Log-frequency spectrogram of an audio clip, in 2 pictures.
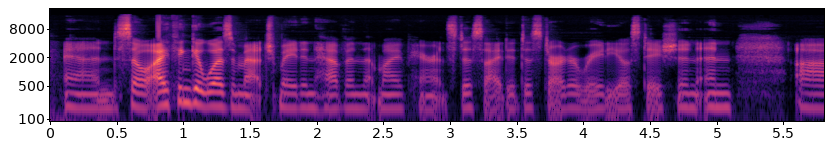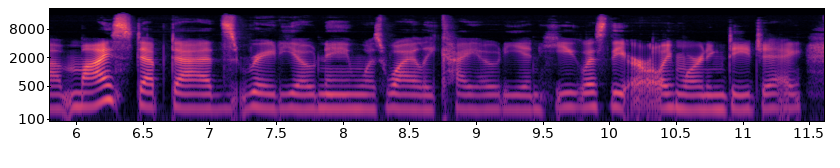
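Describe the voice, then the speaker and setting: A woman with an American accent speaks at a moderate pace in a fairly low, monotone, flat voice with hardly any pauses. The recording is very clean, with a silent background. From Colorado, rural Rocky Mountains. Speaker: head of a broadcasters' federation. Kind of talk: radio interview. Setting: radio studio.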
